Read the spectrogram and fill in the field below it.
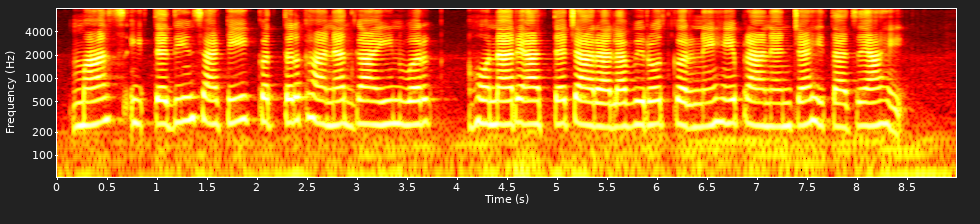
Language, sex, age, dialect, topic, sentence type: Marathi, female, 25-30, Standard Marathi, agriculture, statement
